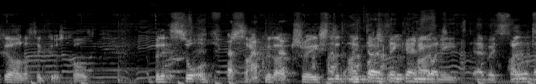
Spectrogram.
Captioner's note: o.c laughter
